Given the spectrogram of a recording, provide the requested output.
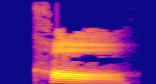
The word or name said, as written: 口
